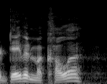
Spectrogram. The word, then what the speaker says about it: David McCullough: The narrator, David McCullough, is how you pronounce his name.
